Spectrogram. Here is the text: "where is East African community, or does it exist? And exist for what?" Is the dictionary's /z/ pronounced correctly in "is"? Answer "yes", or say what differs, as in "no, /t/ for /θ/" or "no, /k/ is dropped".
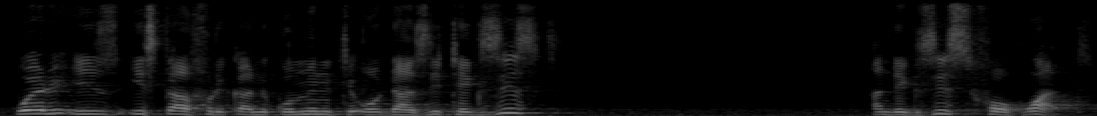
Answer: yes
